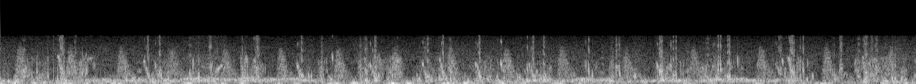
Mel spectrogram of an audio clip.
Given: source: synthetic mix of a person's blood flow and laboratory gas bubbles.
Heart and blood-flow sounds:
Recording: Doppler ultrasound of blood flow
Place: subclavian vein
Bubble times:
0.00-0.15 s: bubbles
0.19-0.96 s: bubbles
1.22-1.73 s: bubbles
1.86-2.27 s: bubbles
2.38-2.67 s: bubbles
2.95-3.42 s: bubbles
3.55-4.06 s: bubbles
4.10-4.59 s: bubbles
4.62-5.61 s: bubbles
5.83-6.51 s: bubbles
6.56-6.91 s: bubbles
6.99-7.45 s: bubbles
7.75-8.17 s: bubbles
8.31-9.09 s: bubbles
9.13-9.17 s: bubbles
From the record:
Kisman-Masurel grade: 342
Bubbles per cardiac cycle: rolling drumbeat, 9 or more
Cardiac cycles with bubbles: 100%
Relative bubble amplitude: moderate (0.250 to 0.450)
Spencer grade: 3 (all of the cardiac periods contain showers or single bubble signals, but not dominating or overriding the cardiac motion signals)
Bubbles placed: anywhere in the cardiac cycle

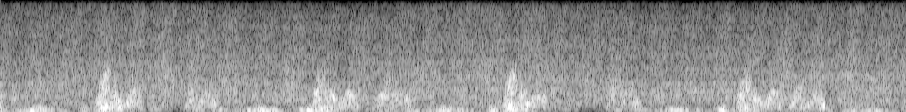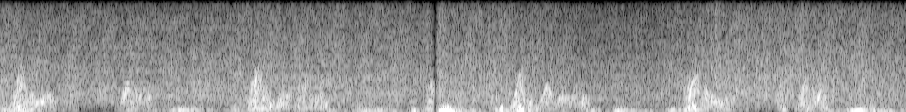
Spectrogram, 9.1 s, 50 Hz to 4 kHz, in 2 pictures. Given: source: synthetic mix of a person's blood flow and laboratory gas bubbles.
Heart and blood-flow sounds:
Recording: Doppler ultrasound of blood flow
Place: precordium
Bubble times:
8.04-8.29 s: bubbles
8.40-8.48 s: bubbles
From the record:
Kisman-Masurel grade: 111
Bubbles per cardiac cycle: 1 to 2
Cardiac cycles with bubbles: 1 to 10%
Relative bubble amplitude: barely perceptible (0.100 to 0.250)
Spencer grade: 1 (occasional bubble signal discernible with the cardiac motion signal, with majority of cardiac periods free of bubbles)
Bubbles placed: only in the low amplitude regions of the cardiac cycle

